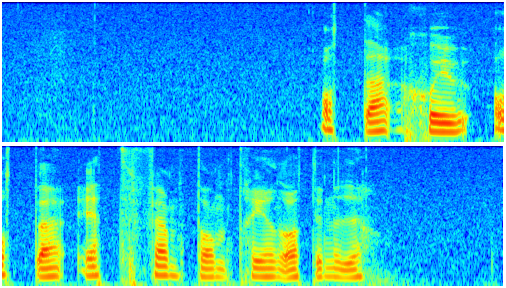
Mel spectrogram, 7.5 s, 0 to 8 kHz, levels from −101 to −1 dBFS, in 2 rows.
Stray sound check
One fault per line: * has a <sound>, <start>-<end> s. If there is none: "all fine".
all fine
